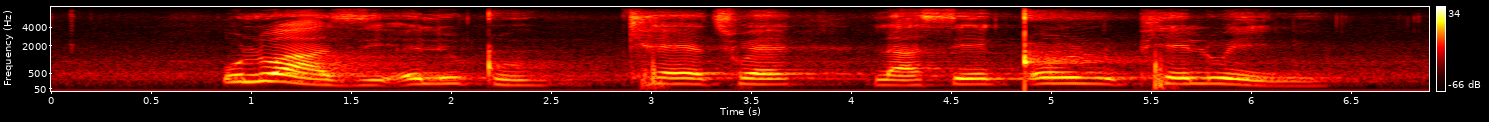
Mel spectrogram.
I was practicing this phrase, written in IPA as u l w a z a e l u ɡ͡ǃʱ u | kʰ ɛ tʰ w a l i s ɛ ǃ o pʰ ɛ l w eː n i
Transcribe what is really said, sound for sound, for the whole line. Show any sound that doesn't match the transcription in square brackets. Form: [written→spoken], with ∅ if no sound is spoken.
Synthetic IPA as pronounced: u l w a z [a→i] e l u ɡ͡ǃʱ u | kʰ ɛ tʰ w [a→ɛ] l [i→a] s ɛ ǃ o pʰ ɛ l w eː n i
